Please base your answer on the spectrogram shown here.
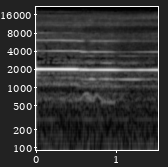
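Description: On flute, a high B is held with the thumb on the B flat key, producing a steady, thin, whistle-like tone that sounds slightly flat and wavers a little partway through.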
